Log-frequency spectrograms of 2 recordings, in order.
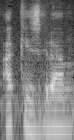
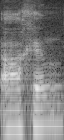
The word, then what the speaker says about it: Aachen: Mañana es un culto especial porque tenemos la visita de los hermanos de Aquisgrán o de Aachen, se puede pronunciar de las dos maneras, esta ciudad alemana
